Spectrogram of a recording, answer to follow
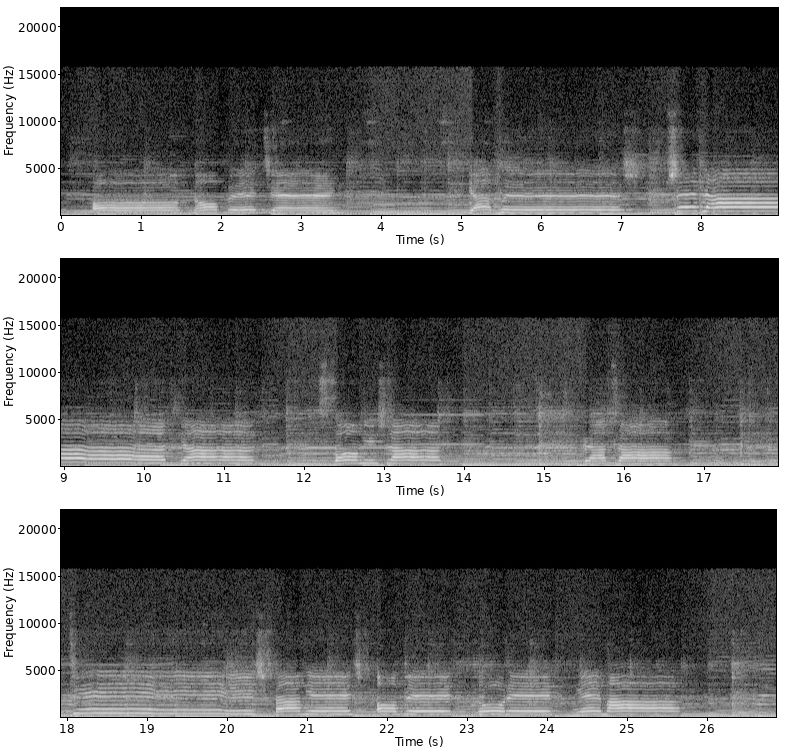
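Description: Instrumental break in a recorded backing track for a patriotic pop-rock song: a lead melody line over bass and a steady accompaniment, with no singing.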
